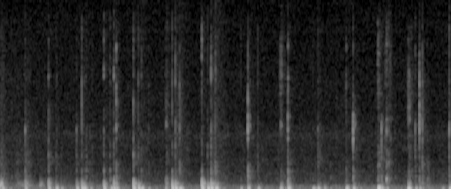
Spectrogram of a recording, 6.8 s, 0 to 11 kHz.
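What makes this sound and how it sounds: A small, whole, white ribbed mini pumpkin with a long dry stem, a hollow gourd, is held and tapped and clicked with long fingernails while an aroma diffuser mists nearby. About two dozen quick, dull, hollow knocks sound, low and boxy around 137 Hz, with light clicky edges. Each knock dies away almost at once into a quiet background.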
